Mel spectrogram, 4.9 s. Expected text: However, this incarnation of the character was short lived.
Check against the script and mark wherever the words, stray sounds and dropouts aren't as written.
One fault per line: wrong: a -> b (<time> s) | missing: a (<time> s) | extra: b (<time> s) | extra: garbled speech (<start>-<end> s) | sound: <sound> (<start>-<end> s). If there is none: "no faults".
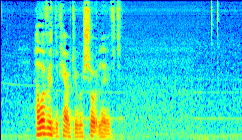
missing: this incarnation (1.0 s)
